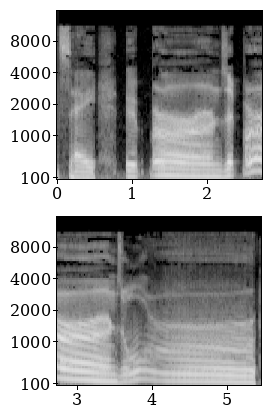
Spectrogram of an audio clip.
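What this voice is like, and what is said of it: Imitates another person's voice. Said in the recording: “my best Mercedes McCambridge impression”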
